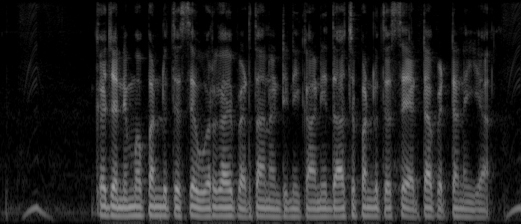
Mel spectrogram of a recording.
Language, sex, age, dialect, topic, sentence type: Telugu, male, 18-24, Southern, agriculture, statement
